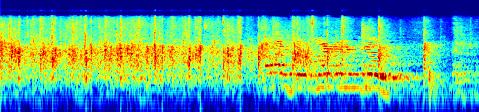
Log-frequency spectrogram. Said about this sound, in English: Give the Lord a hand of applause for God.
